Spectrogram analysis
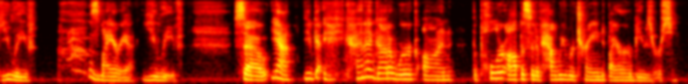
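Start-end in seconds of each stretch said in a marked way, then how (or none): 0.0-2.8 mock unyielding, low, firm voice. Speaker recounts confronting family members, retelling a firm confrontation. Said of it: "I stood my ground. I was like".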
